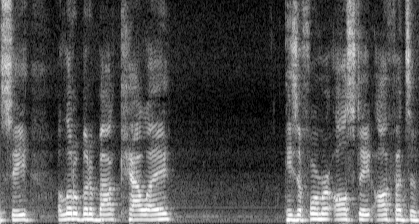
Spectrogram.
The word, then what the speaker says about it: Calais: and Raymond Cal a I want to say coleus cuz it's spelled c8 a is but it's Calais he's a senior and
